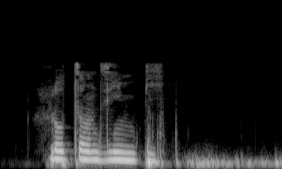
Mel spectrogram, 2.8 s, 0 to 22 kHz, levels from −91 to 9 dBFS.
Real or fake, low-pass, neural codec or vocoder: real; 5.4 kHz; none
